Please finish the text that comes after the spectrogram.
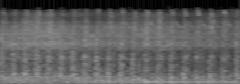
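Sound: helicopter approaching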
